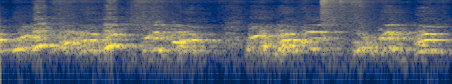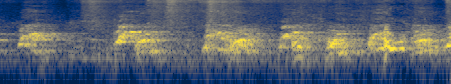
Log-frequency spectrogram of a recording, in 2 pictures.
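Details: Kennel Boerboels at Aubin Boerboels in Accra barking almost without pause, harsh overlapping woofs crowding together into a steady, noisy chorus with a few sharper yelps mixed in.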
